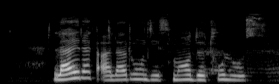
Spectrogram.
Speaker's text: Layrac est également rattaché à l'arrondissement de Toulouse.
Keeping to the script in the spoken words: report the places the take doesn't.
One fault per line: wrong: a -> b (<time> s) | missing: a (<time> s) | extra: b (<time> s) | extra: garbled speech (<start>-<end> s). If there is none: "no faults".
missing: est également rattaché (1.0 s)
